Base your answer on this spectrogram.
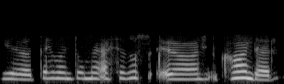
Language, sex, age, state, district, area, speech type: Kashmiri, female, 18-30, Jammu and Kashmir, Budgam, rural, conversation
